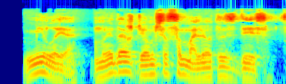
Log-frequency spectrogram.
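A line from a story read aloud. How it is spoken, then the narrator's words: Plain. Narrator (Russian): сказал он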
